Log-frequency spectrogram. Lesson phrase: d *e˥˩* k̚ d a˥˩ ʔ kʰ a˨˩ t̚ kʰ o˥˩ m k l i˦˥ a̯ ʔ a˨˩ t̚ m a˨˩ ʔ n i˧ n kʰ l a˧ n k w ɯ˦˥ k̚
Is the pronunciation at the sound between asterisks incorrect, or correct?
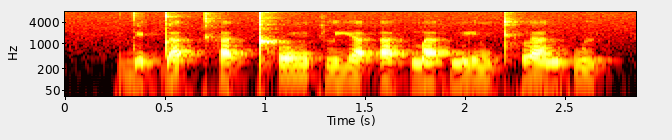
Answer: incorrect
